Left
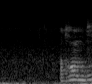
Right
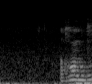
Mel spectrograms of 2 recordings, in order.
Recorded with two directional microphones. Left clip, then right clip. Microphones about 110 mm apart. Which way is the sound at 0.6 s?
5° left (ahead or behind).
